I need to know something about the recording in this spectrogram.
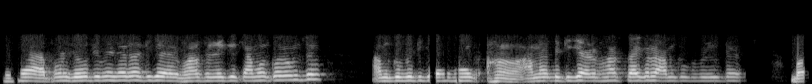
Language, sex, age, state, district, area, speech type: Odia, male, 60+, Odisha, Sundergarh, rural, conversation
